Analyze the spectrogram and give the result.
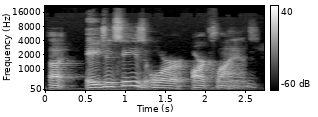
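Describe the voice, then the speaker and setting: A man's voice: medium pitch, sing-song, takes it slowly. A man in his twenties, a guest giving blunt, candid business advice in a casual podcast chat. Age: 20s. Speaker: podcast guest, agency CEO.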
